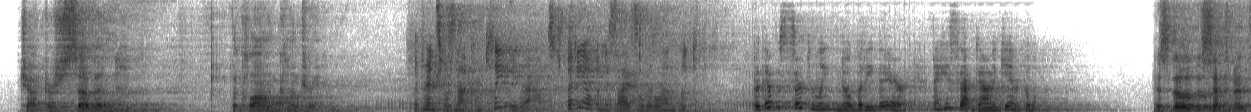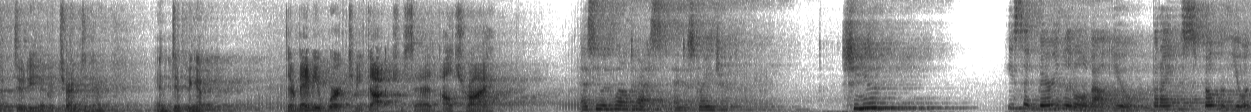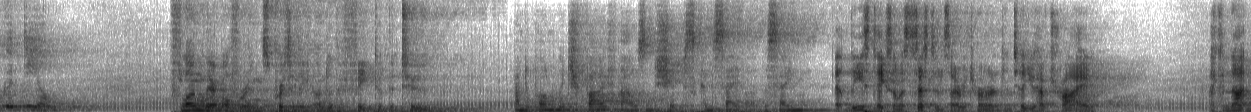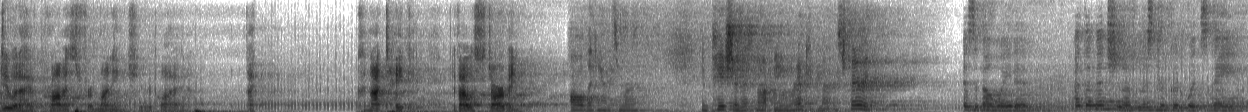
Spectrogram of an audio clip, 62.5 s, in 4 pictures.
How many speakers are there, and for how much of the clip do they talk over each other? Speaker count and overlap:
9, no overlap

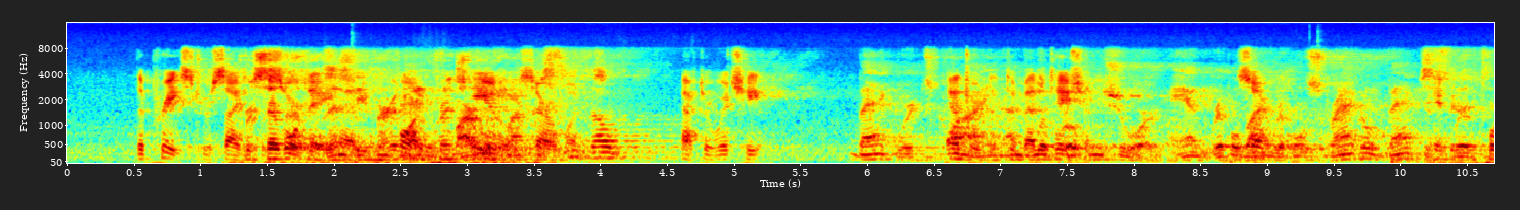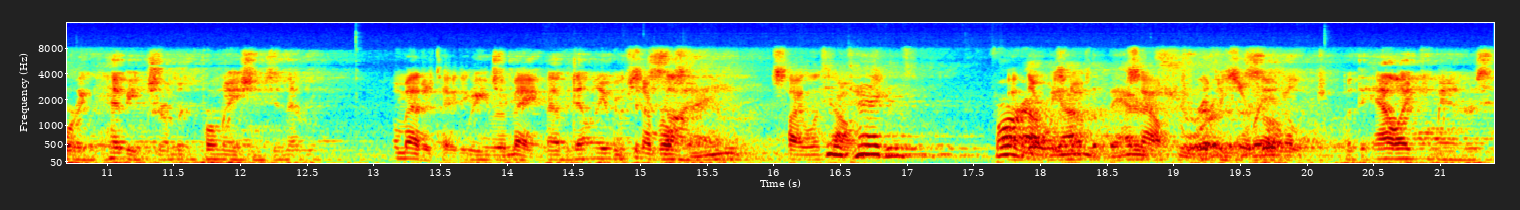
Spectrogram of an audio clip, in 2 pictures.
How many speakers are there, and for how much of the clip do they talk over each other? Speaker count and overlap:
3, about 54%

